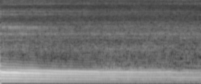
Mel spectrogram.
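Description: A man's drawn-out hesitation sound, a single low 'euhh' held at one steady pitch for about two seconds and slowly fading: a filled pause in the middle of his answer.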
